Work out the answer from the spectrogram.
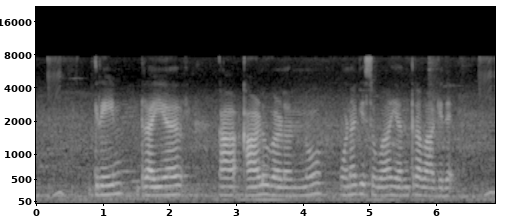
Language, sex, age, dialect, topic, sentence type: Kannada, female, 36-40, Mysore Kannada, agriculture, statement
